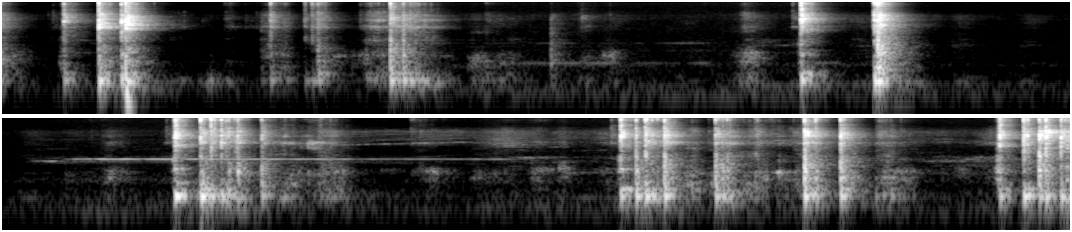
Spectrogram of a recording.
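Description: A small toy taps and clatters on a wooden floor.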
